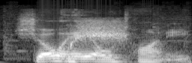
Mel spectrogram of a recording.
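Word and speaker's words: Shohei Ohtani: Shi Otani. Show Otani.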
